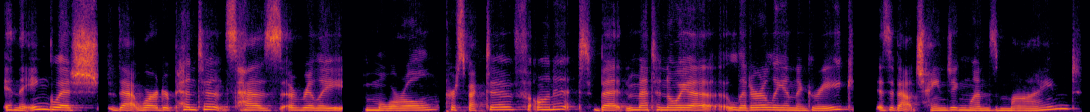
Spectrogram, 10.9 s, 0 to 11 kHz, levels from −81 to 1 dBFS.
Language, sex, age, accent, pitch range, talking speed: English, female, 40-59, American, 195-220 Hz, 130 wpm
